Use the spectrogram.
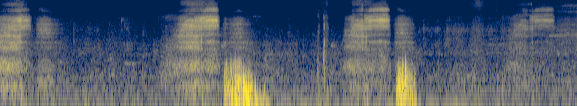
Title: My dogy snores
